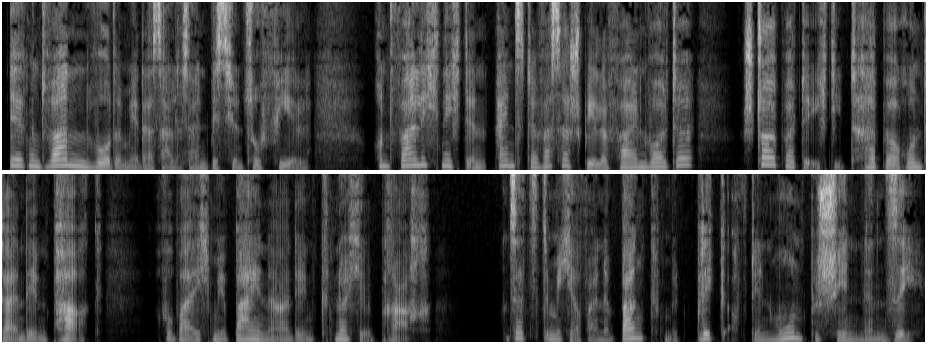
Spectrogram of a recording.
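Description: A woman reading a first-person audiobook in a lively, expressive storytelling manner. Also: mid-range voice, normal speed, creaky, slightly rough, no room sound, clean studio sound. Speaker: audiobook narrator.

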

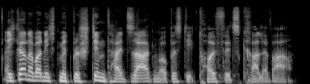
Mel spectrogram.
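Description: A woman's voice: very deep voice, animated, fast, fairly bright tone, dry recording, clean studio sound, exaggerated voice. A woman voicing a curt, lecturing vet. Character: stern, evasive male veterinarian, middle-aged.

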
